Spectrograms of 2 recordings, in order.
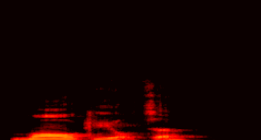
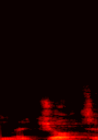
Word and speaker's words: Margiotta: They always called me because my surname is Margiotta, or actually Maggiotta in Italian, but everyone called me Maggie. Because they couldn't pronounce my surname.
